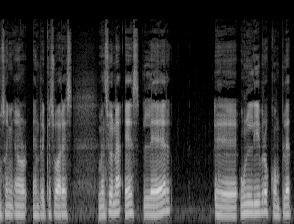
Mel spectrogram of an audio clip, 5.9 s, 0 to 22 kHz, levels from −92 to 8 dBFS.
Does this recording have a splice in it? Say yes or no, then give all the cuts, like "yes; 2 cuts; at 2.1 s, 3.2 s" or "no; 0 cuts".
yes; 1 cut; at 2.0 s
